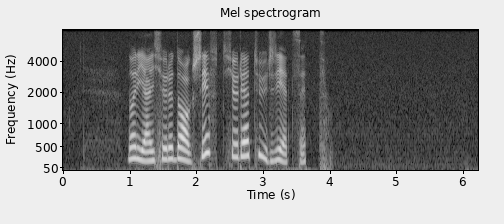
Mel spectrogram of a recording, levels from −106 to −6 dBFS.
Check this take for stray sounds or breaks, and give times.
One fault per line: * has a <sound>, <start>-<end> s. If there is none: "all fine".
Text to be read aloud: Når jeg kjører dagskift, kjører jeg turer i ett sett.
all fine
